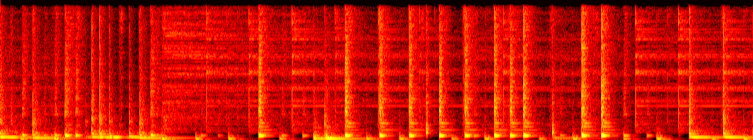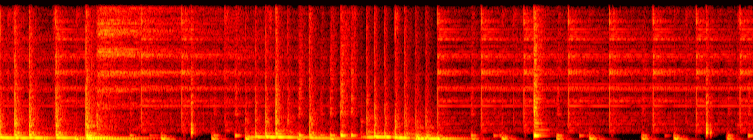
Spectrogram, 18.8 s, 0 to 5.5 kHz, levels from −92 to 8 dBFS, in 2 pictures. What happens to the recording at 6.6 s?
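Nothing goes wrong at 6.6 s: the music plays through that moment intact, with no dropout, click or other fault.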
